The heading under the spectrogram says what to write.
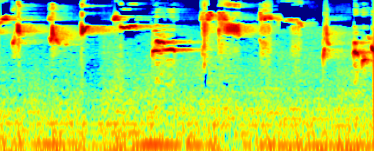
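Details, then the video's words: Orange-headed thrush in full voice, mixing very high thin whistles held briefly with lower sliding notes and quick chirps, the phrases following closely in a lively, ringing sequence. "Burung Anis Kembang Gocor Banget"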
